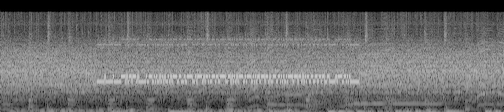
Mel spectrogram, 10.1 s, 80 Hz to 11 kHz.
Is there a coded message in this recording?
Yes: RTTY (45.45 baud, 170 Hz shift) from 1.9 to 7.2 s, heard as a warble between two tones, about 1050 Hz centre, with radio static and a narrow filter. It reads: AFFECTED TREES ARE SILVER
